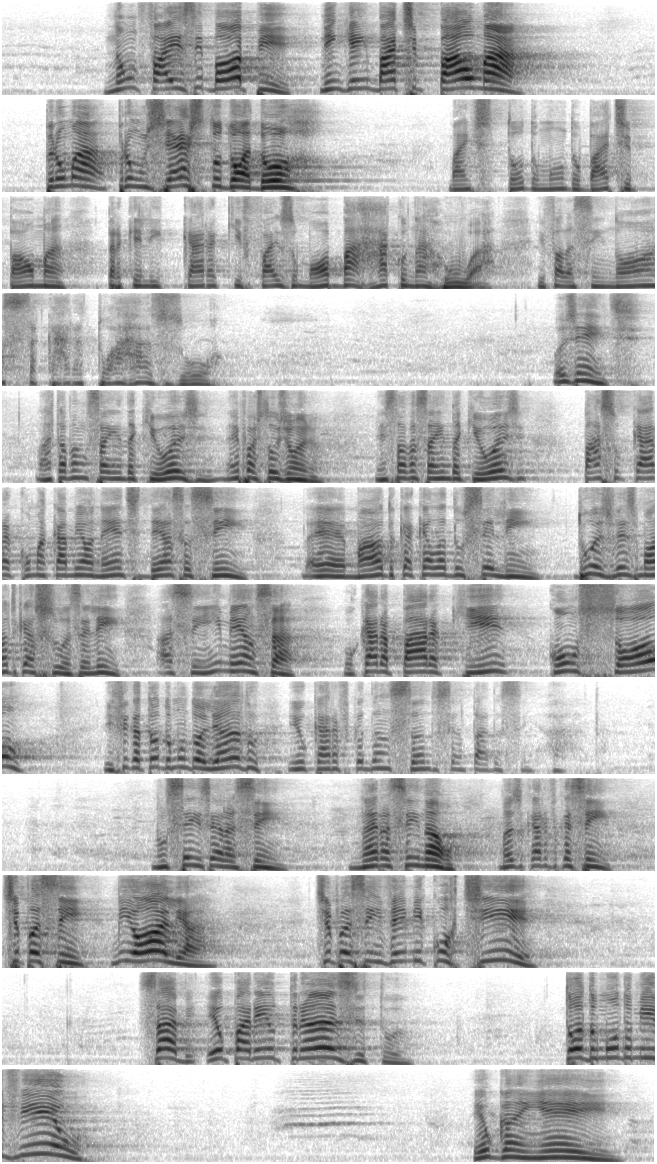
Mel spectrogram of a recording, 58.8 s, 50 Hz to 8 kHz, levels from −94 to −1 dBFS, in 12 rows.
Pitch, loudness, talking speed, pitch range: 205 Hz, -22 LUFS, 130 wpm, 165-235 Hz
